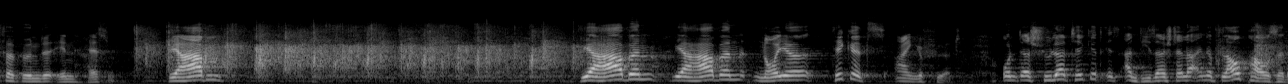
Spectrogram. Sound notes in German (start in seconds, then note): 1.3 Beifall bei der CDU und dem BÜNDNIS 90/DIE GRÜNEN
